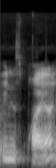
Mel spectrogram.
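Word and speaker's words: inspire: তারপর হচ্ছে নাম্বার 3 হচ্ছে যে ইন্সপায়ার, অনুপ্রাণিত করা, তোমরা এটাকে বলতে পারো ইন্সপায়ার, এখানে রর উচ্চারণটা বাদ দিতে পারো, ইন্সপায়ার।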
